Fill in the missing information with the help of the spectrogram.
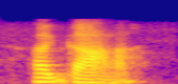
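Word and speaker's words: haga (הגה): And the Hebrew word for to meditate is spelled H-A-G-A-H, haga. And you kind of have to do this kind of growl thing going on in your throat, haga, like that.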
